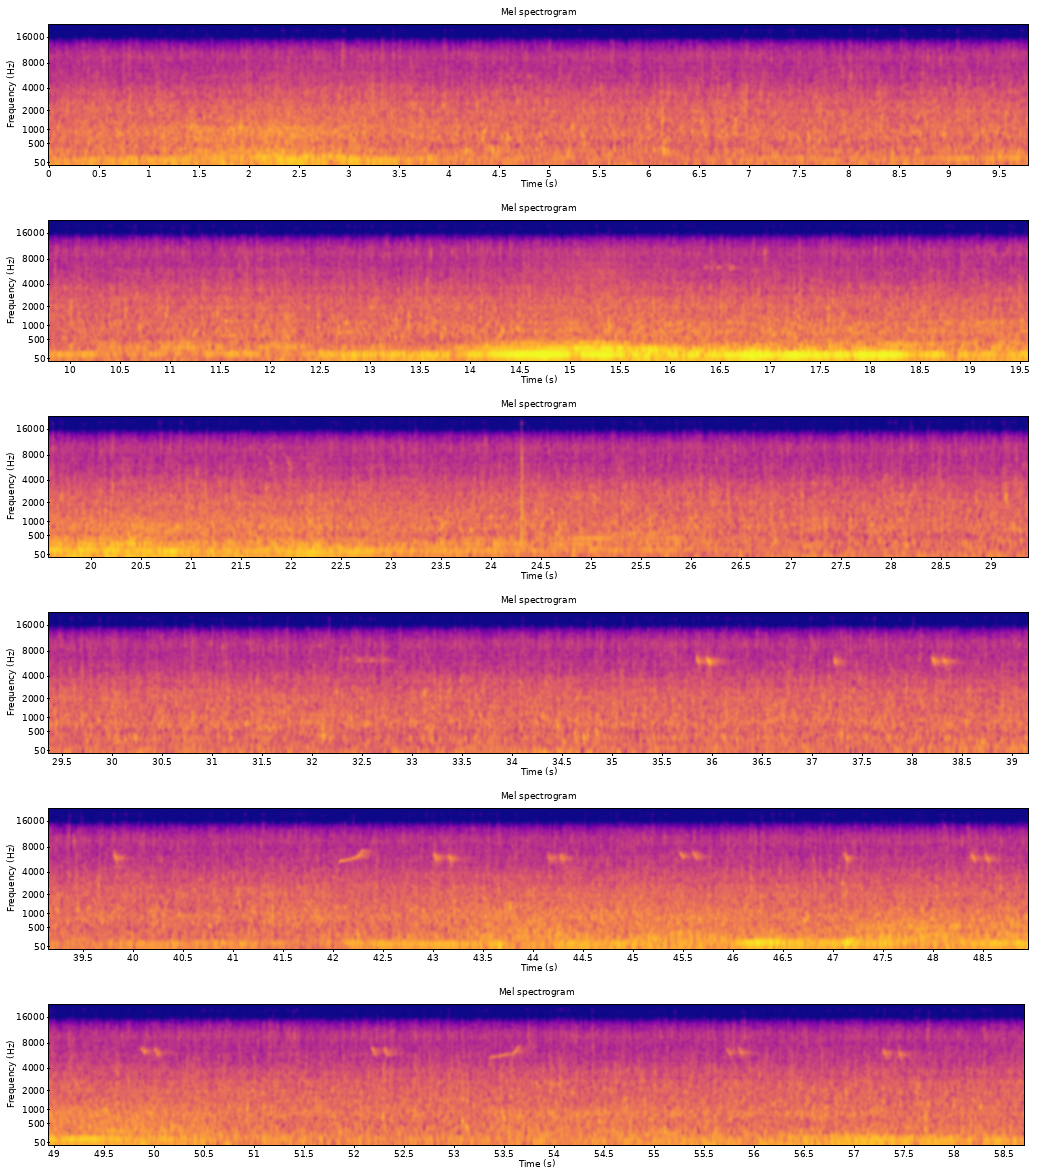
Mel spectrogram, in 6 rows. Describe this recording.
the city, the country & me: may 7, 2011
